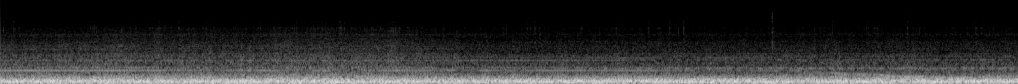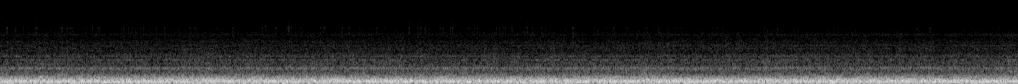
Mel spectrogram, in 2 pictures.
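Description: Cabin noise of a Boeing 777-300ER climbing out after takeoff, heard from inside the cabin: a steady, loud roar of its GE90 jet engines and rushing air. A faint whine falls in pitch about eight seconds in.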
